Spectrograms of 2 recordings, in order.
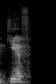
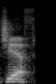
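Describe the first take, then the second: First: It begins with a hard G sound. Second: It begins with a soft J-like sound. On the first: "the hard G" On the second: "not GIF like the peanut butter"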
